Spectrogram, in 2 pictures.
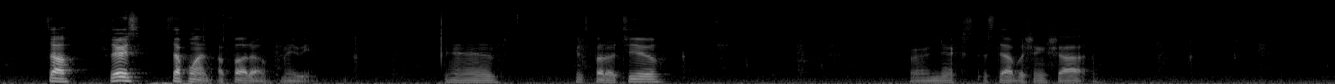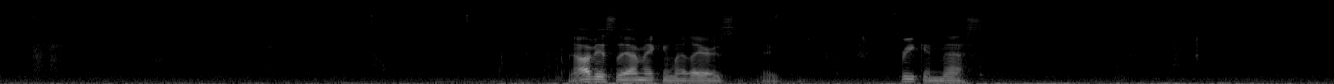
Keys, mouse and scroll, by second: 2.8 ctrl+scroll, 4.0-5.2 scroll, 5.2 click, 7.2 click, 7.5-9.2 scroll, 9.2-10.7 scroll, 10.7 scroll, 11.2 scroll down 4, 11.3-11.8 scroll down 5, 12.5-13.6 scroll up 3, 16.0 scroll, 17.1 click, 18.0 alt+click, 18.7-19.6 scroll, 21.1 click, 21.4 ctrl+t.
